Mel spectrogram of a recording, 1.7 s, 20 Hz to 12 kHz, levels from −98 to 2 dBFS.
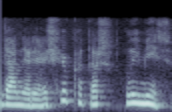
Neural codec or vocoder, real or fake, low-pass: none; real; 7.2 kHz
